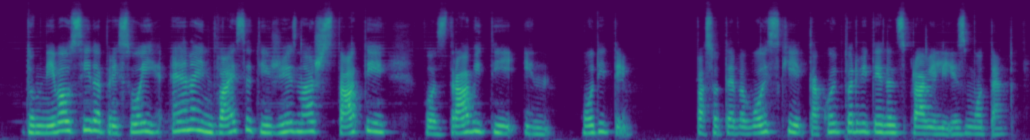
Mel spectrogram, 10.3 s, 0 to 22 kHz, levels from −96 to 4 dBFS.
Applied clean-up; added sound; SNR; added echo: neural mask model DeepFilterNet 3.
